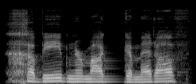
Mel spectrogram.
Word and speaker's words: Khabib Nurmagomedov: First one we had was Khabib Nurmagomedov.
